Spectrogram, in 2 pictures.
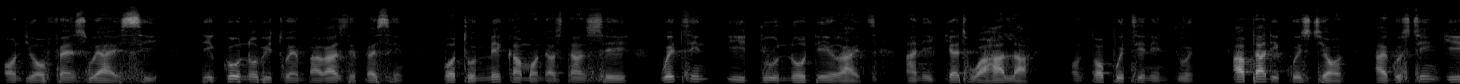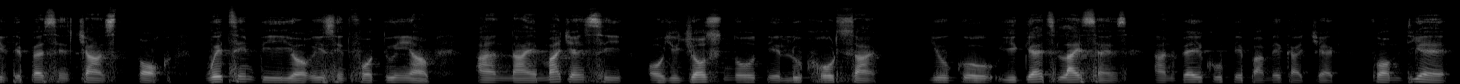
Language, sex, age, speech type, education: Nigerian Pidgin, male, 30-45, spontaneous, tertiary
